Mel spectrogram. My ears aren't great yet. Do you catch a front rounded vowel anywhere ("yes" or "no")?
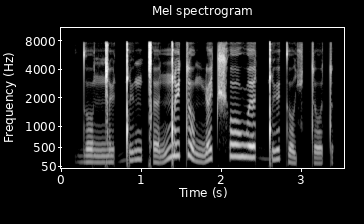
yes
